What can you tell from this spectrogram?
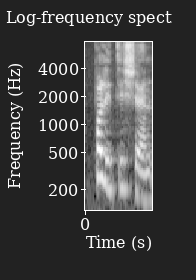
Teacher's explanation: politician is stressed on TI because politician ends with IAN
